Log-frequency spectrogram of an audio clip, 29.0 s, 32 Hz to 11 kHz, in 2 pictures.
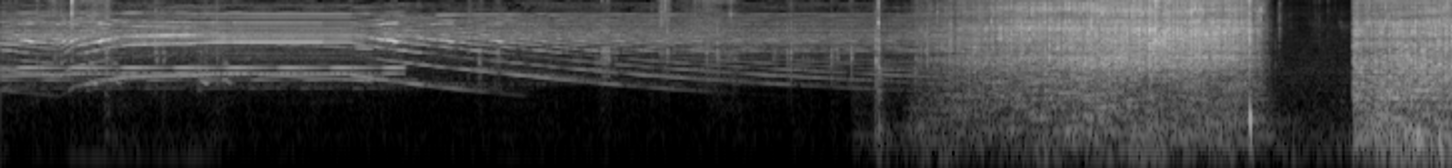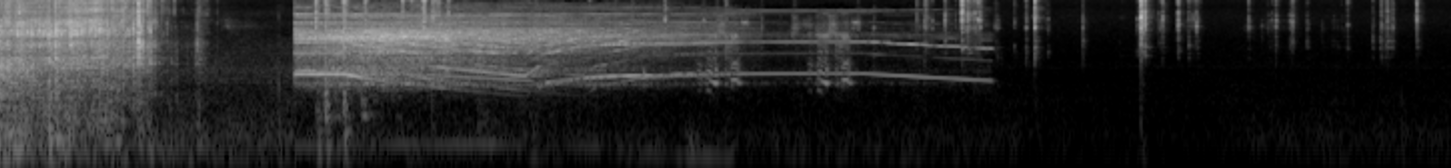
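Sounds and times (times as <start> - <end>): toy police siren: 0.0 - 10.8, 17.5 - 24.5.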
